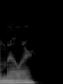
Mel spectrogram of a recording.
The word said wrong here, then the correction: Milker: Milker, not Miller.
